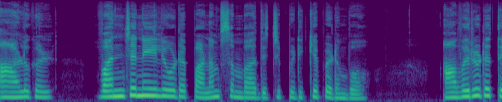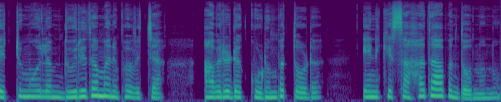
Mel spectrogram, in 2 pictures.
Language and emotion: Malayalam, sad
